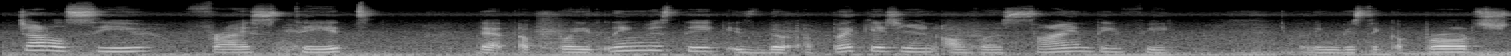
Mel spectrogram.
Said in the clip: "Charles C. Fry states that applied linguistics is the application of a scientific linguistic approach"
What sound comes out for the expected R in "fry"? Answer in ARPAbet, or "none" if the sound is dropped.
R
